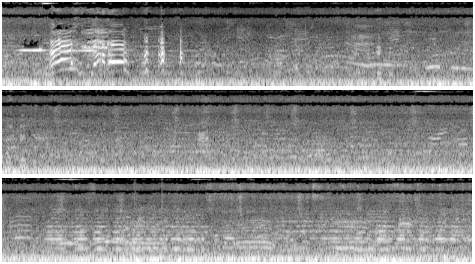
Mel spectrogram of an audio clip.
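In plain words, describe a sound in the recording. A crowd of people talks and calls out in the distance outdoors.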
